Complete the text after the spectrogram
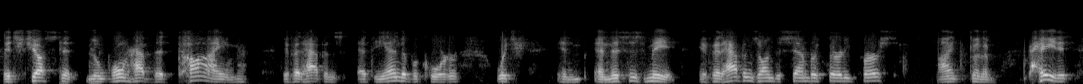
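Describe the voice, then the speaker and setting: A man hosting a question-and-answer call, explaining things deliberately and emphatically, repeating his key points. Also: medium pitch. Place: conference call. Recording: muffled, narrow-band conference call audio.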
